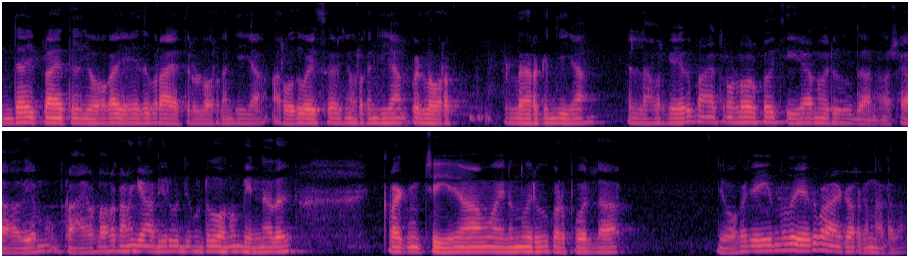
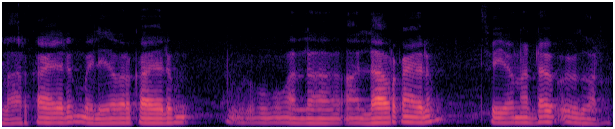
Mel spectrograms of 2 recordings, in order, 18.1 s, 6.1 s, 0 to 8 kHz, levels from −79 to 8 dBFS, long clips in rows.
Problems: low volume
